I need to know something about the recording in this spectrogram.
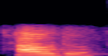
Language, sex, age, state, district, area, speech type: Kannada, female, 30-45, Karnataka, Tumkur, rural, conversation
